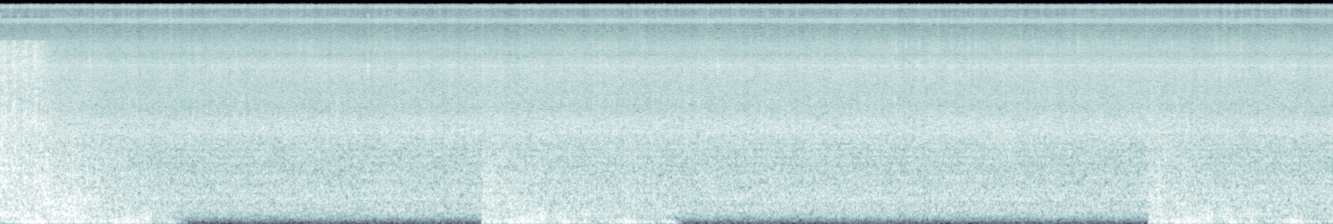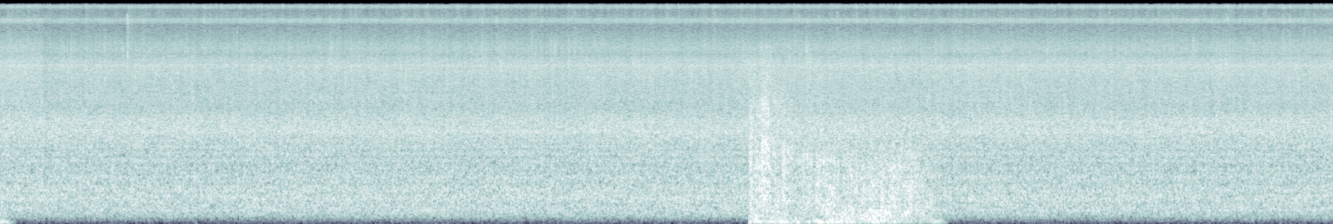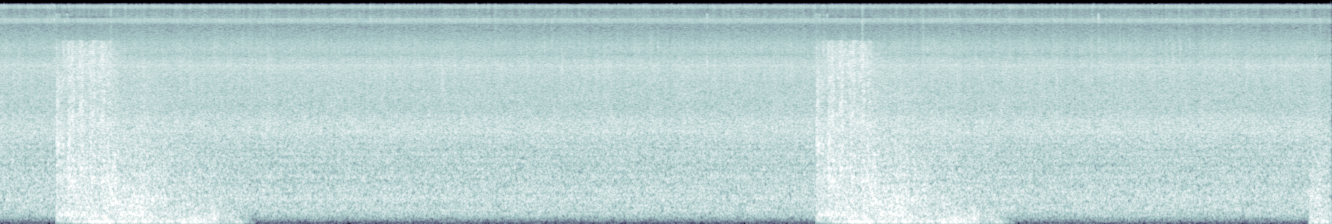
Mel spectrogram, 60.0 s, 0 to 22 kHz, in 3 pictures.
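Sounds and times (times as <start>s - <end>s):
thunder rumbling: 0.0s - 2.8s, 7.3s - 10.3s, 17.3s - 20.3s, 31.3s - 34.3s, 40.9s - 43.8s, 52.3s - 55.3s, 59.7s - 59.9s
heavy rain: 0.0s - 59.9s.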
